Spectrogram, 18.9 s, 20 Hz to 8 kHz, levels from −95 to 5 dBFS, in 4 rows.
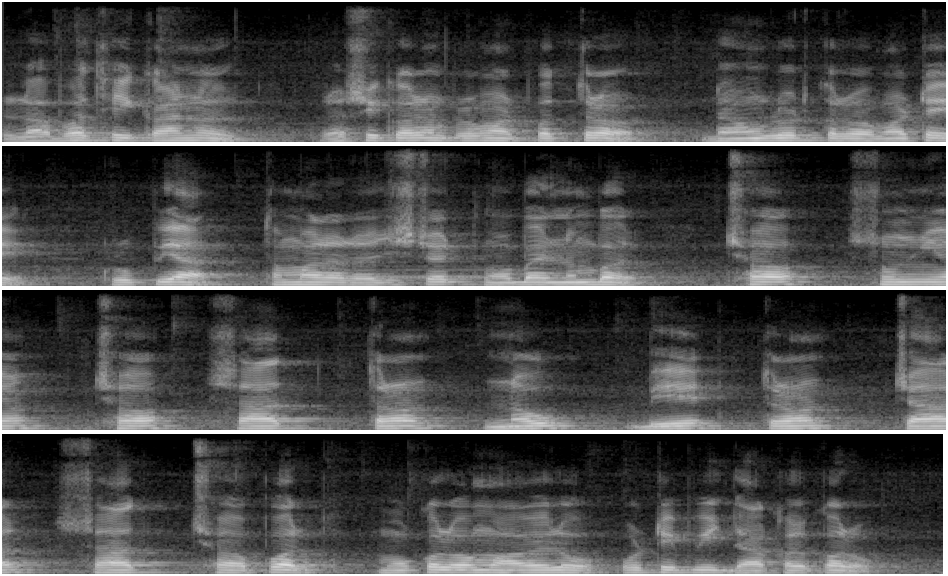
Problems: constant background noise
